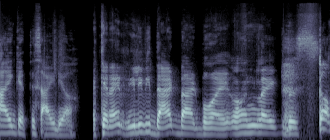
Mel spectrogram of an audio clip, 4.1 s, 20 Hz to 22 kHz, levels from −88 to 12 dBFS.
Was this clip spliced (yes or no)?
yes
